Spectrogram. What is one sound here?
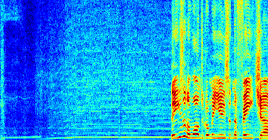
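A racing car pulls away, its engine rising in pitch.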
